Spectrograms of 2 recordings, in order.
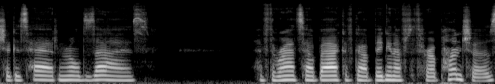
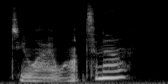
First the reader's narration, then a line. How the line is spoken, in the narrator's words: Jasper asked quietly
